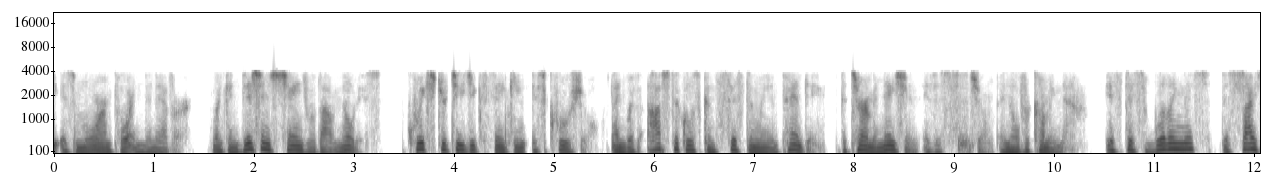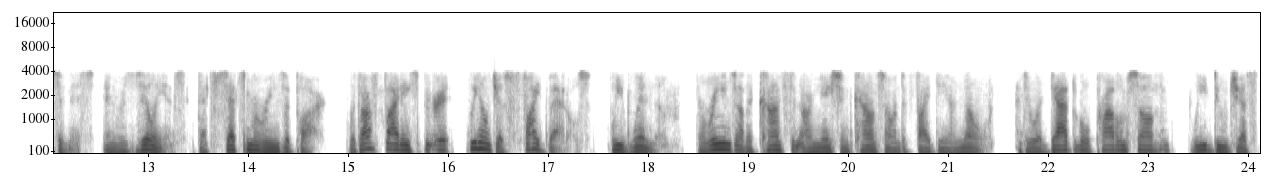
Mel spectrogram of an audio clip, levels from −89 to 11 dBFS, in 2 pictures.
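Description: Speech carried throughout by the G.729 codec, with plainly audible damage. Nothing above 4 kHz survives, and the voice has the rough, slightly synthetic grain of a waveform rebuilt from a vocal-tract filter, a pitch predictor and a few pulses per subframe, which points to an 8 kbit/s G.729A stream. Four dropouts show VoIP packet loss concealed by the speech codec. The first runs from 9.06 to 9.19 s, between "consistently impending determination is" and "in overcoming them", covering about 90 ms of lost audio, which fits three packets. The second runs from 12.82 to 12.92 s, covering about 60 ms, which fits two packets. The third runs from 15.81 to 15.95 s, between "our fighting" and "we don't just fight". The fourth runs from 23.09 to 23.22 s, after "and through adaptable problem". The last two each cover about 30 ms, which fits a single packet. In each gap the decoder stretches its last pitch and filter into a fading buzzy tone or coloured noise. 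Because every frame depends on the one before, the voice stays thin for a short stretch after real packets resume.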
